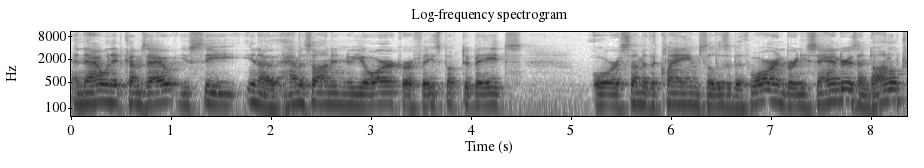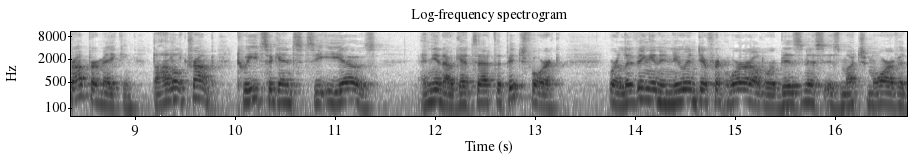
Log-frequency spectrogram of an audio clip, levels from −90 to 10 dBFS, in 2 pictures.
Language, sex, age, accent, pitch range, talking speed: English, male, 40-59, American, 115-145 Hz, 210 wpm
